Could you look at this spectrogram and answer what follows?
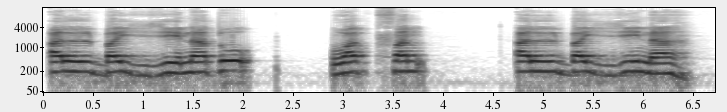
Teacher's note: یہ گولتا جب اسٹاپ کریں گے تو ہا بن جائے گی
